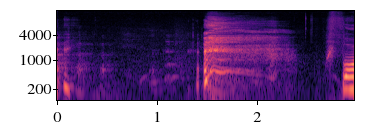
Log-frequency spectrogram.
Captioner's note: laughter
